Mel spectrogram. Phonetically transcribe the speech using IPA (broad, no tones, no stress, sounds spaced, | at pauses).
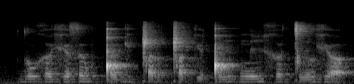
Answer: d u x ɘ xʲ ɐ s ɨ w ǃ ɘ ɡʲ e ǁ ɐ r ǁ ɐ kʲ ɘ ǃ i | n i x ɘ ǀ i l xʲ ɐ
